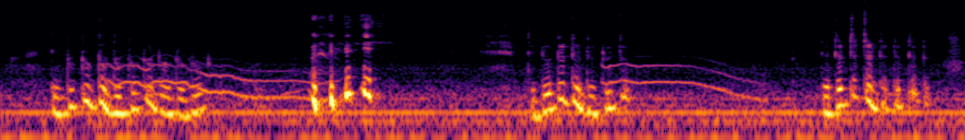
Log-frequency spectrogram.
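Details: Pet cat yowling angrily indoors after being stopped from biting a phone charging cable; long drawn-out falling meows with clear harmonics, several in a row, mixed with a woman talking and laughing.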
